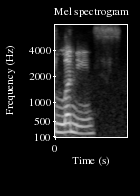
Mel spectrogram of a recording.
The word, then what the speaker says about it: Laniz: I always say her name wrong. Laniz. I think it's Laniz, right, Alexis? It's Laniz.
